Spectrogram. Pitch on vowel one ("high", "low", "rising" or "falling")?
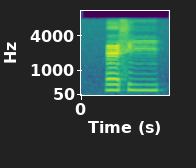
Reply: low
